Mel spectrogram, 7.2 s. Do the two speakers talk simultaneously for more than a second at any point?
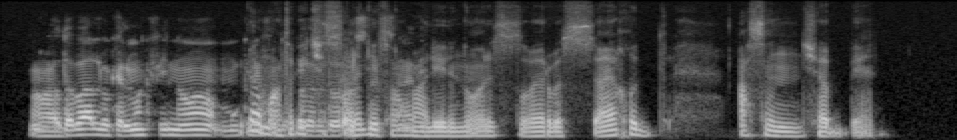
Yes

